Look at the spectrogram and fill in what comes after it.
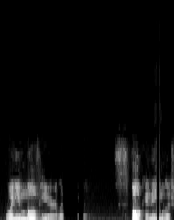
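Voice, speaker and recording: With a Portuguese accent, a man speaks at a moderate pace with fairly even intonation, in a dry, close sound with no echo. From Brazil. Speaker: journalist. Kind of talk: live interview.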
